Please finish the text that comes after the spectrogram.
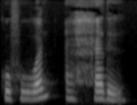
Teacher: ساکن دال کو صرف ہم اس طرح سے پڑھیں گے کہ آواز لوٹتی ہوئی محسوس ہوگی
